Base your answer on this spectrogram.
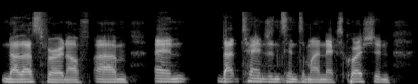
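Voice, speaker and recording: Against a quiet background, a man with an Australian accent and a bright, sharp tone speaks at a fairly quick pace, holding a medium pitch and fairly even intonation. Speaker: podcast host. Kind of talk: interview. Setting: video call.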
